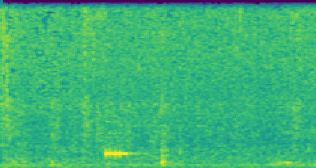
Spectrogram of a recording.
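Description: A steady, faint low electrical hum, with one brief high beep about two thirds of a second in.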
